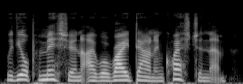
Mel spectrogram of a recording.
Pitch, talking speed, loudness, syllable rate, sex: 185 Hz, 245 wpm, -19 LUFS, 6.0 syllables/s, female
